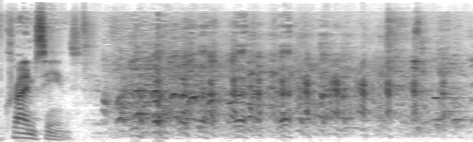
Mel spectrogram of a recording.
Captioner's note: laughter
